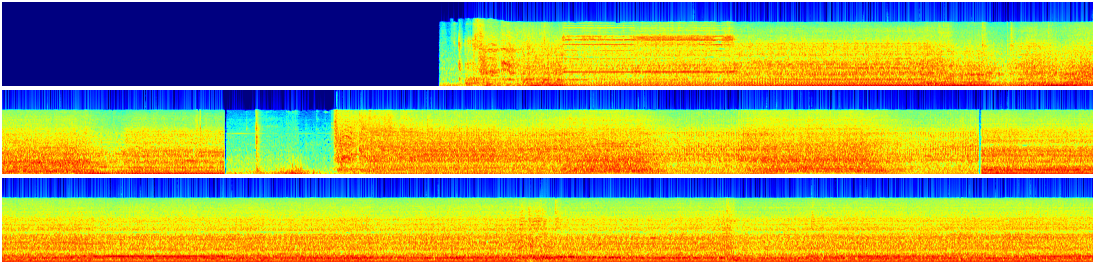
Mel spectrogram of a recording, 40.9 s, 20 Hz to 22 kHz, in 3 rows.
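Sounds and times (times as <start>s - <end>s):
backhoe diesel engine running: 5.5s - 16.6s, 17.7s - 40.9s.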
